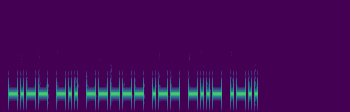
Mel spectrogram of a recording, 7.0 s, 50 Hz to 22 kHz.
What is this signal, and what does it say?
Morse code, heard as a keyed tone, about 20 wpm, 700 Hz. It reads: YD0WXL
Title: DXCC-100 Call Signs - 6 Characters - Repeated 2x - 20wpm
